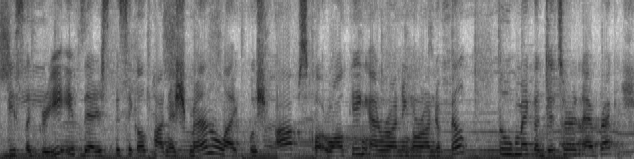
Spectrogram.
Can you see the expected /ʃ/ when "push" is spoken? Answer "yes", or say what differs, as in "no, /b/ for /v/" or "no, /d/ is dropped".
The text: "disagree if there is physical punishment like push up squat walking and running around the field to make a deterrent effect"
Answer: yes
